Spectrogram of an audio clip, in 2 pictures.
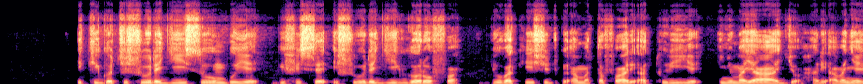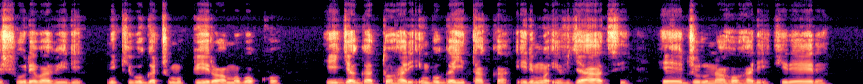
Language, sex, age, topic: Rundi, male, 36-49, education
